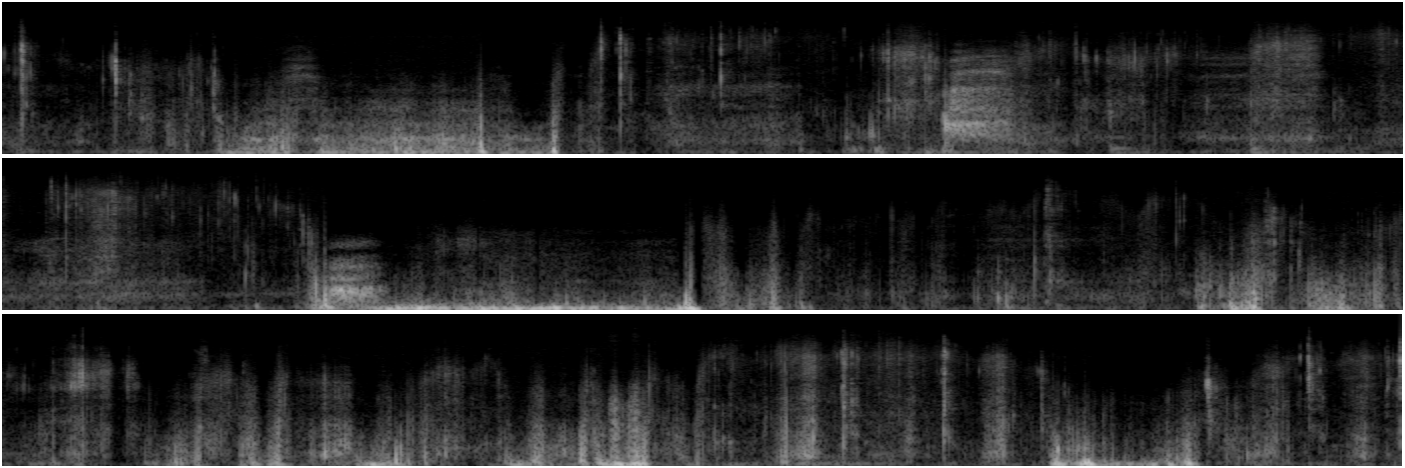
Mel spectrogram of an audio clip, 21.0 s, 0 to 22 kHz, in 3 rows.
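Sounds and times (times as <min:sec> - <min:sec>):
wet chewing: 0:00.0 - 0:08.9, 0:10.5 - 0:21.0
fingers squelching rice on plate: 0:02.7 - 0:08.6
finger licking: 0:02.8 - 0:08.8
lip smacks: 0:02.8 - 0:08.9.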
